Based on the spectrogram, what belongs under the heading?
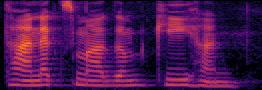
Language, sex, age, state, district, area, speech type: Punjabi, female, 30-45, Punjab, Tarn Taran, rural, read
